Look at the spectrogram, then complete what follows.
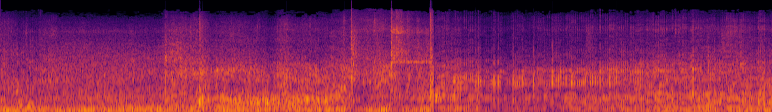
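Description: Skateboard wheels rolling on concrete, sharp board clacks, then a short metallic grind of the trucks down a steel handrail about four seconds in, followed by rolling away.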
